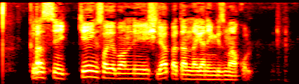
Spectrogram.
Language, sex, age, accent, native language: Uzbek, male, 18-24, Namangan, Uzbek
